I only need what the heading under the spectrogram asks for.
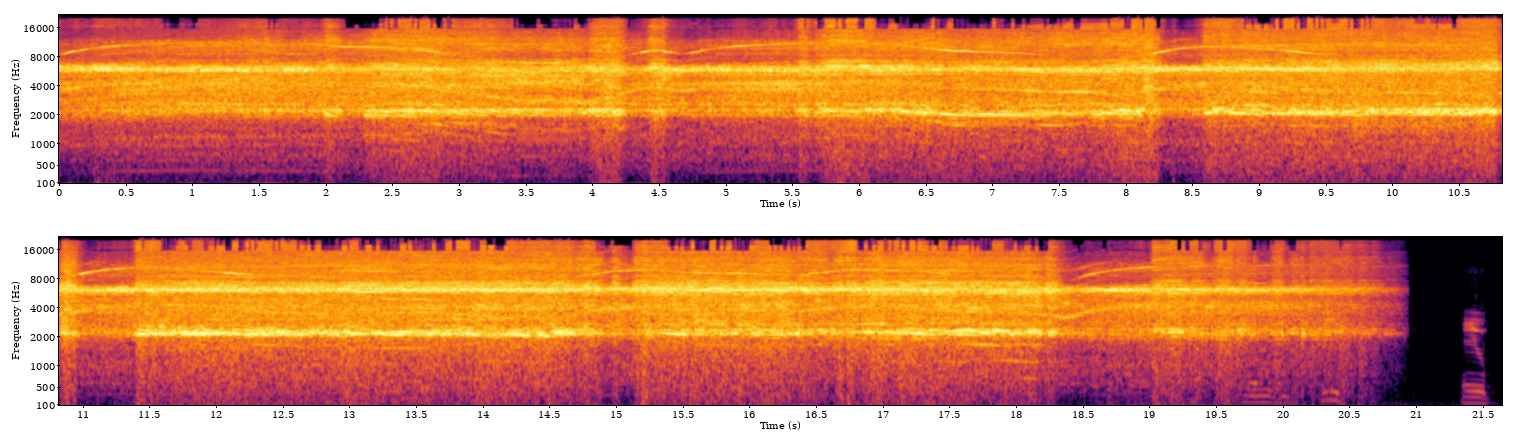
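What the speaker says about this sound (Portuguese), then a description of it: "Eu peguei a lixadeira," A sander cutting the head off a small gear lever pin from a Monza hatch, a loud steady high-pitched grinding whine held for about twenty seconds before stopping abruptly.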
